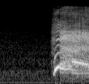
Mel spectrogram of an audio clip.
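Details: Autumn hay fever sneezing: a quiet pause, then one sudden, very loud, explosive sneeze that cuts off abruptly.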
